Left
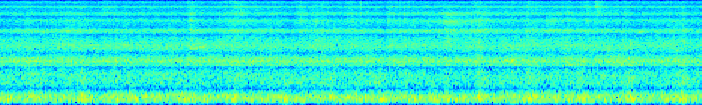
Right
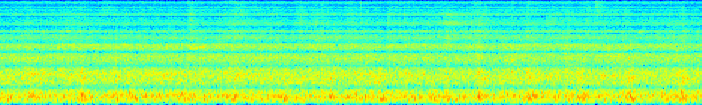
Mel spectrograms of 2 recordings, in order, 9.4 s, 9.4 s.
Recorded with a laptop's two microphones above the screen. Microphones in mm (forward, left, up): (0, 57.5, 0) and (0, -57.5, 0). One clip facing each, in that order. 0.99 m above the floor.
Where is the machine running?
85° right.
